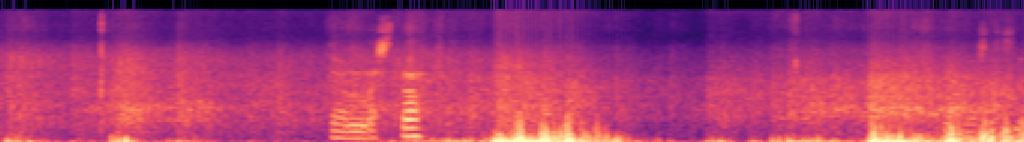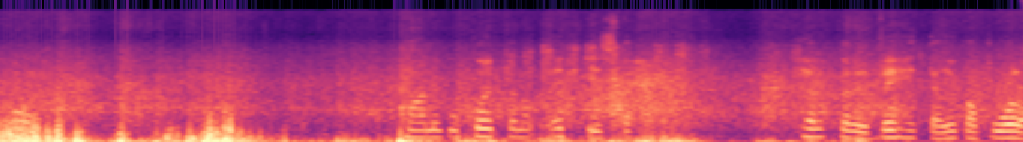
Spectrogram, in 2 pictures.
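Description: Wind gusts rustle through leafy trees outdoors.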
